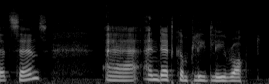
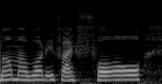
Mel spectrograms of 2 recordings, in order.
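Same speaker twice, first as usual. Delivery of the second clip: put-on play-acted, tearful, crying little girl voice, rising; 3 semitones higher than usual. Retelling a daughter's question while learning to ride a bike: imitating a crying child. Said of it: "crying and saying".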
